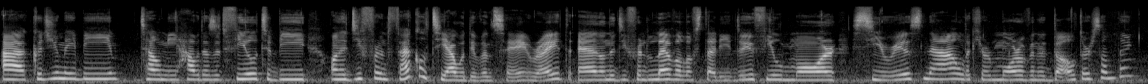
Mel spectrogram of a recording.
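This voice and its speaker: A woman's voice: fairly high pitch, fairly even intonation, normal speed, few pauses, a bit bright, a little hiss or hum. A woman in her twenties hosting a studio interview, upbeat and chatty, asking long, winding questions. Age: 20s. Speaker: interview host. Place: small studio. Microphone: lapel.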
